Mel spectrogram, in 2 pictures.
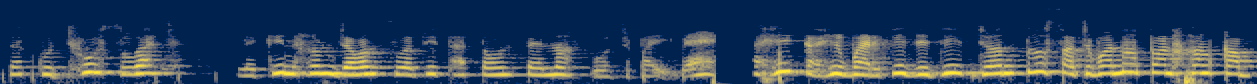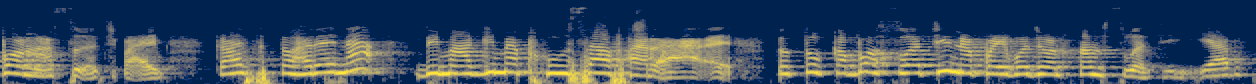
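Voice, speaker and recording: A woman voicing a fretful, excitable village mother in a comic cartoon, chattering repetitively in a rustic eastern Uttar Pradesh accent. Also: very high-pitched, normal speed. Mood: suspicious gossip. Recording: dull lo-fi cartoon soundtrack.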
